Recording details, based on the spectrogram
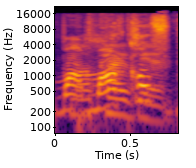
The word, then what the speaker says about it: Markov: Markov. M-A-R-K-O-V. Markov chains.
